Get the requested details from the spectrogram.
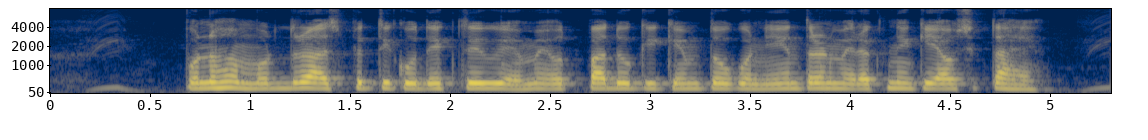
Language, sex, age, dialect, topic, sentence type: Hindi, male, 18-24, Marwari Dhudhari, banking, statement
